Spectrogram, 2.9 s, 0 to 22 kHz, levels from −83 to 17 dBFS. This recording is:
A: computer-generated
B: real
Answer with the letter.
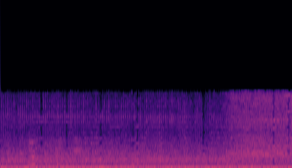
B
